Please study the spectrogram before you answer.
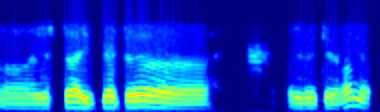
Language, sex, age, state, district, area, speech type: Kannada, male, 30-45, Karnataka, Koppal, rural, conversation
